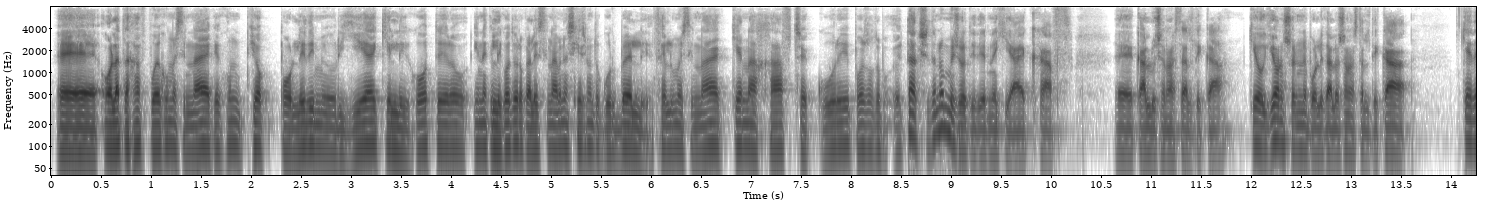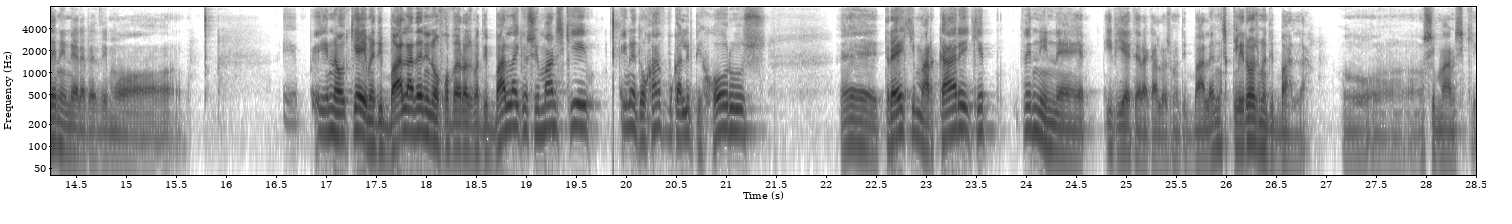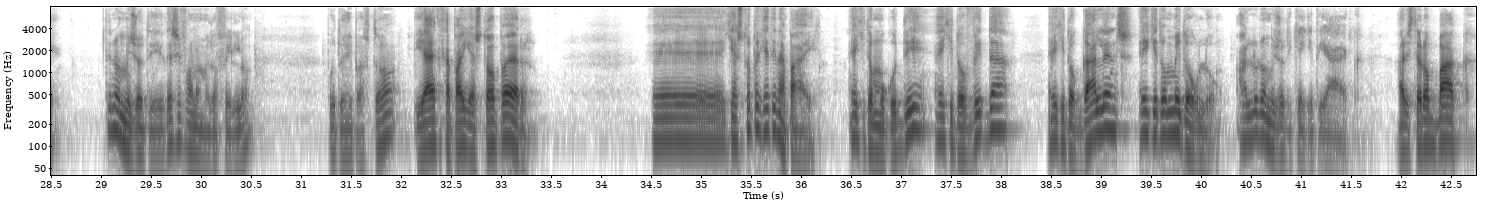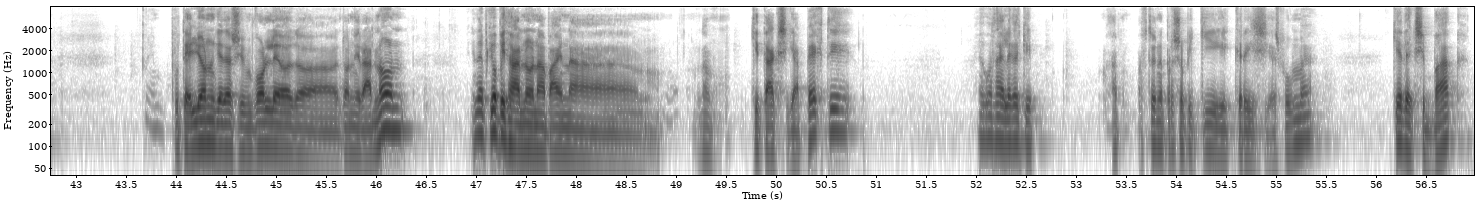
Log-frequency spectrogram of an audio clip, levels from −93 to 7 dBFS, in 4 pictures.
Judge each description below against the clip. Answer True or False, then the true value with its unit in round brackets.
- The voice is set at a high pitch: False (105 Hz)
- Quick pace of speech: True (185 wpm)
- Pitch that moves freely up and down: True (6.7 semitones)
